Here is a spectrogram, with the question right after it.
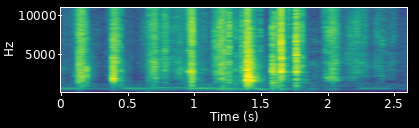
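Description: Tarot cards are riffled and shuffled in a rapid series of crisp, close flutters and taps, with a faint steady hum underneath.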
